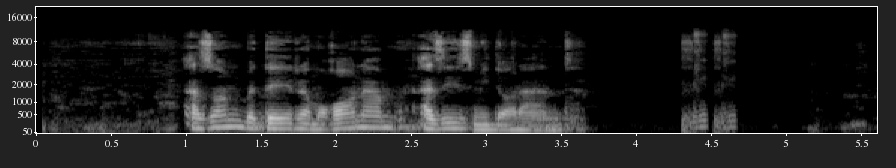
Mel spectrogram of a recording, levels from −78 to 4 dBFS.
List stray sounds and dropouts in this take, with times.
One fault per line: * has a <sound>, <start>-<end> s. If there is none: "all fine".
* has a laugh, 4.3-4.7 s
